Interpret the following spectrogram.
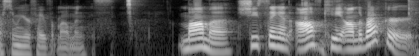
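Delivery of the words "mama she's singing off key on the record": excited outburst. Real, not acted. Excited gossip about Whitney.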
